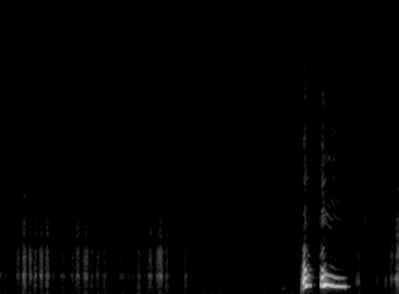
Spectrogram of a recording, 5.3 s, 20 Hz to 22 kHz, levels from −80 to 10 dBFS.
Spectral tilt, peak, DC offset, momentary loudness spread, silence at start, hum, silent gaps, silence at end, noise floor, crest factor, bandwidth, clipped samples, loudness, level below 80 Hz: -1 dB/octave; -2 dBFS; under 0.1%; 16 LU; 4 s; none; none; 0.7 s; -78 dBFS; 22 dB; 8.8 kHz; under 0.1%; -17 LUFS; under -90 dBFS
